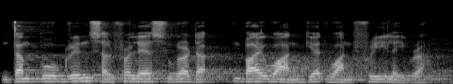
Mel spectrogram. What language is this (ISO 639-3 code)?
mni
